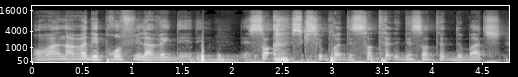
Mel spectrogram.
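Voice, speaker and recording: A man's voice: fairly high pitch, fairly quick. A French man hosting a reaction video, making mocking, sarcastic comments in casual commentary.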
